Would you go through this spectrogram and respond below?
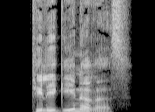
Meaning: strong/mixed nominative/accusative neuter singular comparative degree of telegen
- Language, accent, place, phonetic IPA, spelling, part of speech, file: German, Germany, Berlin, [teleˈɡeːnəʁəs], telegeneres, adjective, De-telegeneres.ogg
